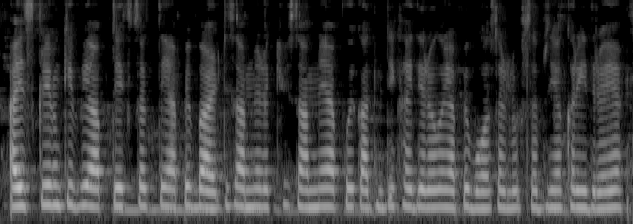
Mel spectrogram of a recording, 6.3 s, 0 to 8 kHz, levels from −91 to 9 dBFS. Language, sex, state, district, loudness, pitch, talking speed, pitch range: Hindi, female, Uttar Pradesh, Varanasi, -30 LUFS, 240 Hz, 285 wpm, 230-250 Hz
